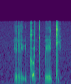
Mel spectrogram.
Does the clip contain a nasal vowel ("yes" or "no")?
no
